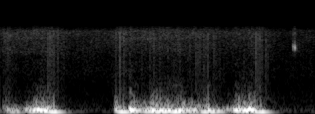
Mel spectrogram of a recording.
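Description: Low-pitched, rumbling heart sounds in long sustained stretches separated by a brief pause, matching the diastolic rumble of mitral stenosis.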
